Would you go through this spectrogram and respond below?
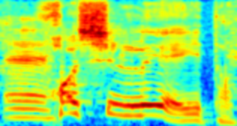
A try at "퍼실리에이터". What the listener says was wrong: F 발음이 안 되는 식이네요. 퍼실리에이터. 못 알아들을 것 같아. 아메리칸 사람들이.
